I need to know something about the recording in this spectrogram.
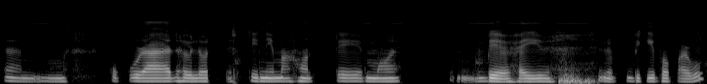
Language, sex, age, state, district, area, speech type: Assamese, female, 30-45, Assam, Sivasagar, rural, spontaneous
